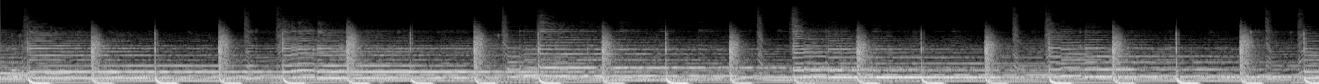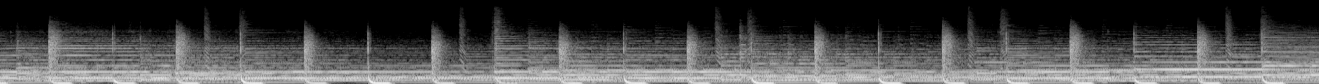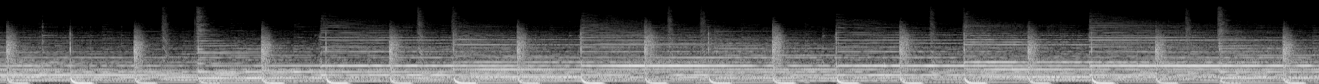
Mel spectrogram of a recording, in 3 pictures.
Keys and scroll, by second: 0.7 5, 6.3 ctrl+alt+z, 7.4 ctrl+space, 14.4 2, 21.9 F2, 30.9 w, 31.9 space, 39.0 w.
